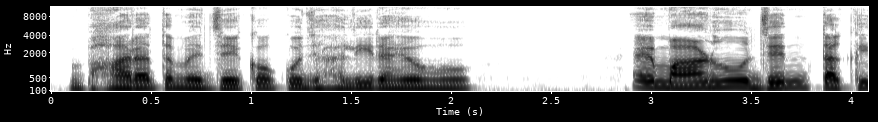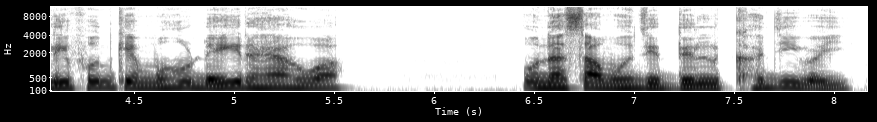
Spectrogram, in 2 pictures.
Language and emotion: Sindhi, sad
